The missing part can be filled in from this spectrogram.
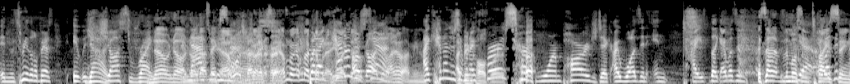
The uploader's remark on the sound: Recorded Live at the champagne room of Rick's Cabaret.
